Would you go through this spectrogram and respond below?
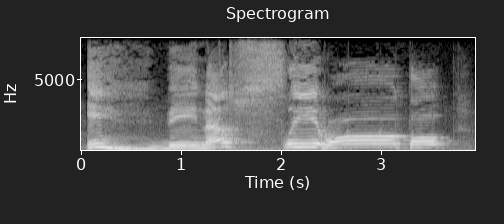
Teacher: Ihdinas sirato, di situ so-nya tebal, ro-nya tebal, to-nya tebal. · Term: huruf tebal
